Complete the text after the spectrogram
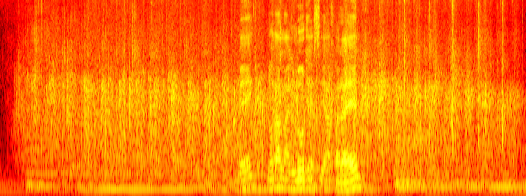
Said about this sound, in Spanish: Si tú lo crees, puedes dar un fuerte aplauso a Dios.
